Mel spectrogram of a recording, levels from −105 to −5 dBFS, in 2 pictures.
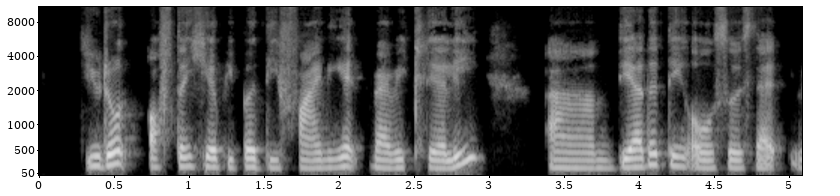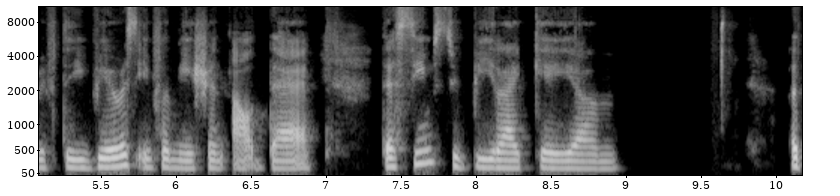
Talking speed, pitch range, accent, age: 175 wpm, 150-185 Hz, Malaysian, 20-39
